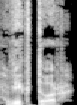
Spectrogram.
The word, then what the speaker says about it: Виктор: «Привет, дух!» «Зови меня Виктор», — поправил я с ударением на «о».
